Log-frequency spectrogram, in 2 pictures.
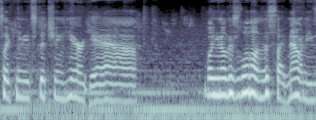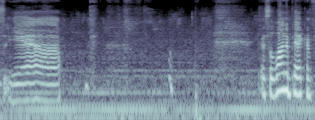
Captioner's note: laughs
